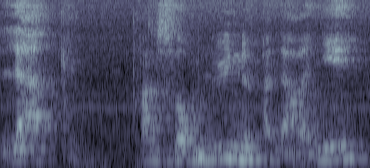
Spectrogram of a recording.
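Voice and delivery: usual speaking voice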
